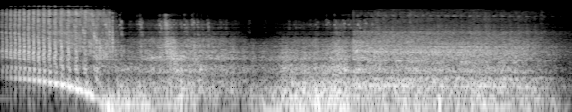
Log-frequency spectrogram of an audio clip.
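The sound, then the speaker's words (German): The machinery of a whole tower, set off by a lever being thrown, sputters in rapid rhythmic pulses while a low whine slides downward, then gives way to a steady, loud jolting rumble with rattling and creaking throughout; no one speaks. “Der ganze Turm stotterte und ruckelte und knarzte.”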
